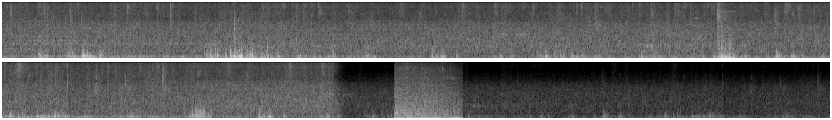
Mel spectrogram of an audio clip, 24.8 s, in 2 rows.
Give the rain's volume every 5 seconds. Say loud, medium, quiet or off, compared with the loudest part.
loud, medium, medium, medium, quiet.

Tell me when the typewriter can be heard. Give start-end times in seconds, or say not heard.
not heard.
